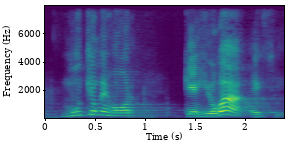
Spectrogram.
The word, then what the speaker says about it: Yahweh: Otras personas admiten que una forma de pronunciarlo mucho mejor que Jehová es Yahweh. ¿Okay? Está basado en lo más cercano que tenemos a la verdadera pronunciación en hebreo.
